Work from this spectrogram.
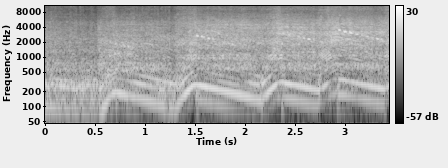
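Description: A supercharged Kawasaki H2 Carbon motorcycle engine revs hard nearby, several sharp throttle blips climbing and dropping back in quick succession, loud and with no talk.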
